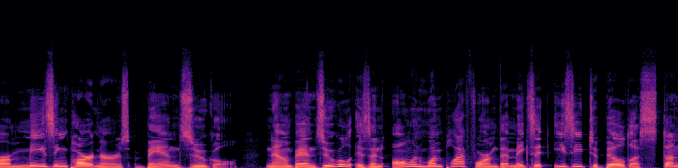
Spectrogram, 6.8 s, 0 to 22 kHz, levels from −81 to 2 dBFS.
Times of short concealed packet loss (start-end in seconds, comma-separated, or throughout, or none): none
